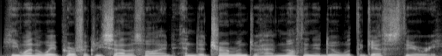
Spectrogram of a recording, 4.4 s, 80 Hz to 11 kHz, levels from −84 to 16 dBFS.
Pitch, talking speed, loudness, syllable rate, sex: 110 Hz, 215 wpm, -15 LUFS, 6.1 syllables/s, male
